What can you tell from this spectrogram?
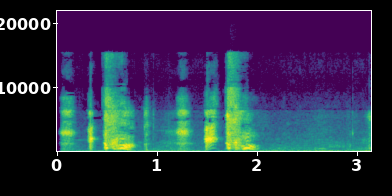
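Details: Baby sneezing: several quick, high-pitched little sneezes in close succession.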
